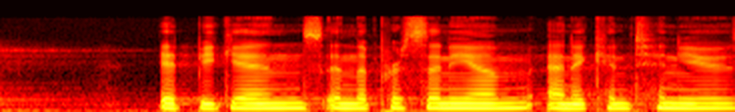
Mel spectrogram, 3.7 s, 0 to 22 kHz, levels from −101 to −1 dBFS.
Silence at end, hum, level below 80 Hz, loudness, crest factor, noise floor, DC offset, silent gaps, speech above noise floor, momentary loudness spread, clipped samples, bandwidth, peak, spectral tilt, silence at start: 0 s; none; -52 dBFS; -23 LUFS; 14 dB; -58 dBFS; under 0.1%; none; 36 dB; 6 LU; under 0.1%; 12 kHz; -8 dBFS; -6.5 dB/octave; 0.8 s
